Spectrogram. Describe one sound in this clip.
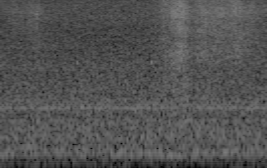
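Sheets of paper rustle.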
